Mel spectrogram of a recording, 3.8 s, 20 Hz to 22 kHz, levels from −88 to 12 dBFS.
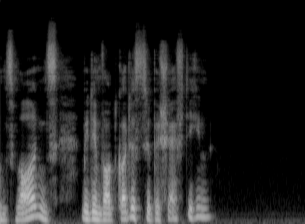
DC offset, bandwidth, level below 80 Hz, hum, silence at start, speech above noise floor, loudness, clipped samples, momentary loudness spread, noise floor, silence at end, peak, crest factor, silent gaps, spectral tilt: under 0.1%; 13.5 kHz; -58 dBFS; none; 0 s; 39 dB; -22 LUFS; under 0.1%; 8 LU; -61 dBFS; 1.15 s; -4 dBFS; 18 dB; none; -5.5 dB/octave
